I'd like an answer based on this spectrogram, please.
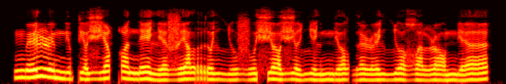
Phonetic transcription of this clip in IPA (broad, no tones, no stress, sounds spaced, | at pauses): m ø lʲ ɭ ø mʲ o pʲ ɔ vʲ ø qʷ e n e lʲ ɜ v e lˠ r u lʲ ʎ u v u fʲ ɔ vʲ ɔ ʎ ɨ lʲ mʲ o lˠ ɡ ɜ ɭ ø lʲ ʎ o ʁʷ e lˠ ɭ ɔ mʲ ɜ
